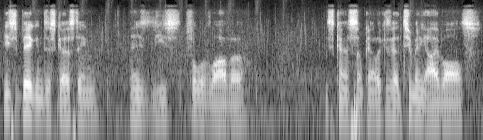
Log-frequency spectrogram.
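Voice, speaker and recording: While playing, a drowsy streamer calmly explains every move, with the occasional yawn. He speaks at a moderate pace in a medium-pitched voice through a desk microphone, with a bit of background noise.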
